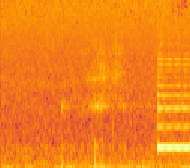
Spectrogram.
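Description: A telephone rings during a live call-in trivia show, a steady, bright electronic tone that starts suddenly near the end after a faint, quiet stretch.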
